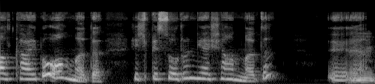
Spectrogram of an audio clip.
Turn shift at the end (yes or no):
yes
